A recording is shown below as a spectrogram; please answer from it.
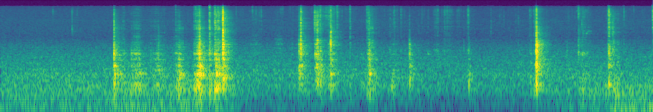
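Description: CPU cooler backplate and its mounting bolts being fitted against the back of a motherboard: a scatter of small clicks and taps, with a single sharper click near the end.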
